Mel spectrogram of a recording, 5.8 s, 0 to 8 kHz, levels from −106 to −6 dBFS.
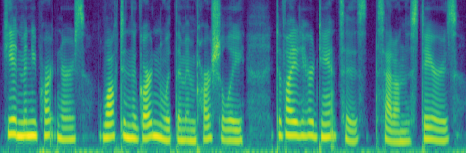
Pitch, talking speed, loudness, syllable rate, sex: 200 Hz, 185 wpm, -17 LUFS, 5.5 syllables/s, female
